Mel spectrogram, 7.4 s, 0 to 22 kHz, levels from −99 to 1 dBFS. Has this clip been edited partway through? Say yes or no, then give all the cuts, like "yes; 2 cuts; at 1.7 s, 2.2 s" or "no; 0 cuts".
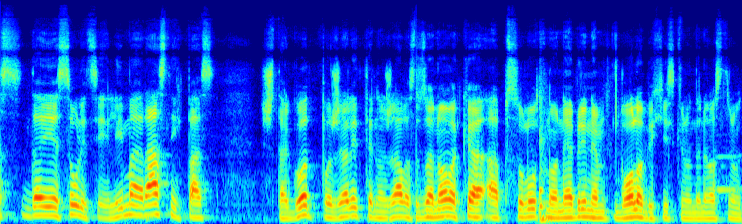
yes; 2 cuts; at 4.2 s, 6.1 s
